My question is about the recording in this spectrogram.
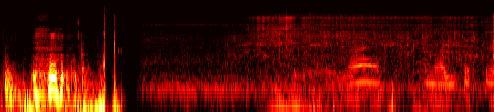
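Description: A man laughs briefly, then a low, steady outdoor hiss with a faint voice now and then.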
